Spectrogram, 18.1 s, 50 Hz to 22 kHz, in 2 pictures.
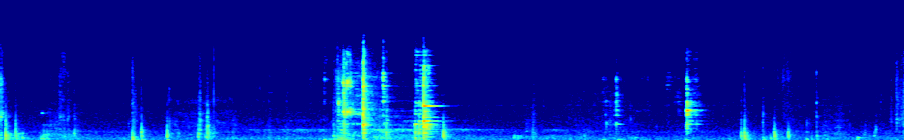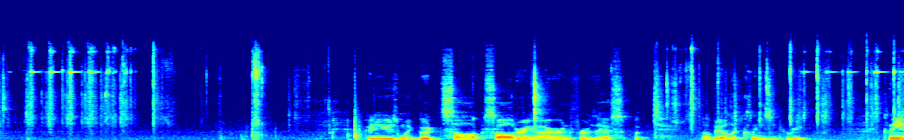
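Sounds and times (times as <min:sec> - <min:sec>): metal screws clinking into container: 0:08.9 - 0:10.8, 0:15.6 - 0:18.0
small parts clicking: 0:15.6 - 0:18.0.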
